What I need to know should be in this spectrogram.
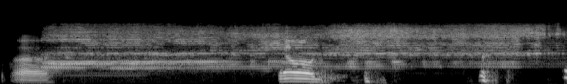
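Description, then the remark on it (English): A train rolls past with a steady, loud rushing roar that holds for several seconds, while a few brief voiced sounds break in over the top. “What was that? A train.”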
